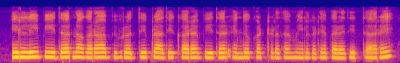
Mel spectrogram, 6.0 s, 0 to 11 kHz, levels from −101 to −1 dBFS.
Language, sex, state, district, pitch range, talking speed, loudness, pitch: Kannada, female, Karnataka, Bidar, 210-225 Hz, 100 wpm, -16 LUFS, 215 Hz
